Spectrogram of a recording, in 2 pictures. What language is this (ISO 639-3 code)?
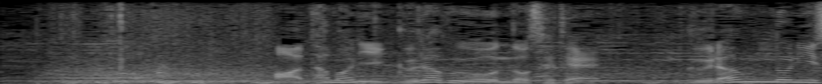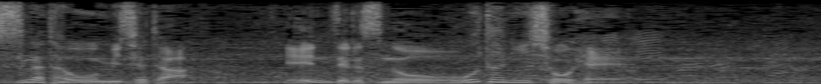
jpn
